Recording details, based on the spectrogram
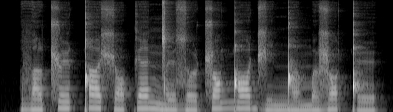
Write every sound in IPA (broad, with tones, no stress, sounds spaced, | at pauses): v a˩ ʈ͡ʂ ø˥ ǃ ʌ˥ ʃ ɔ˩ k ɛ˥ ŋ͡ǀ ø˩ z o˩ ʈ͡ʂ ɔ˥ ŋ͡ǃ ɔ˥ d͡ʒ i˩ ŋ͡ǃ ʌ˩ m ʌ˩ ʐ ɔ˥ ǃ ø˩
